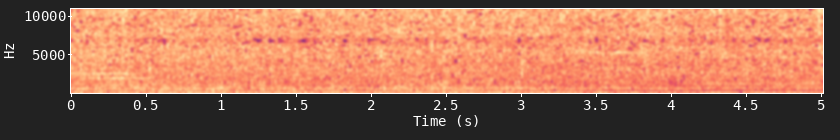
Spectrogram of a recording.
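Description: A motorcycle engine idles with a low, steady putter.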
